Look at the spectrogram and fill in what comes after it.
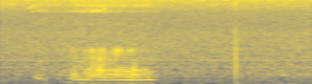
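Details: A single soft, rumbling snore from a sleeping pet over quiet room hiss.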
